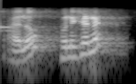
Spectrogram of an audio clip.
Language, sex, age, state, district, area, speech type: Assamese, male, 18-30, Assam, Sonitpur, rural, conversation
